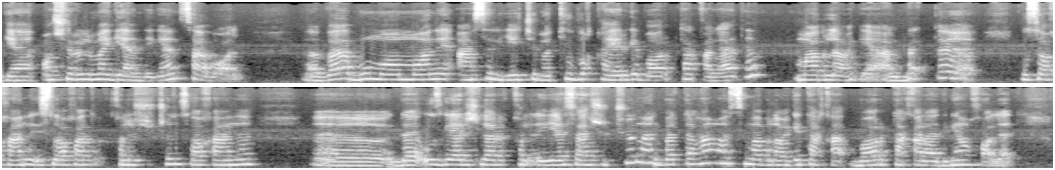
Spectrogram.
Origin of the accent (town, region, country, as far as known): Jizzakh Region, Uzbekistan; born or raised there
